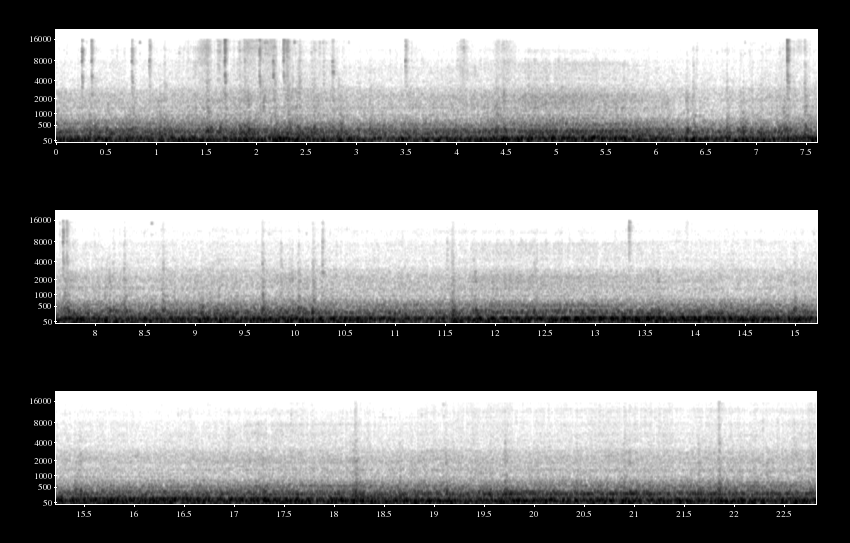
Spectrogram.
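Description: Tyres hum on a wet road.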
